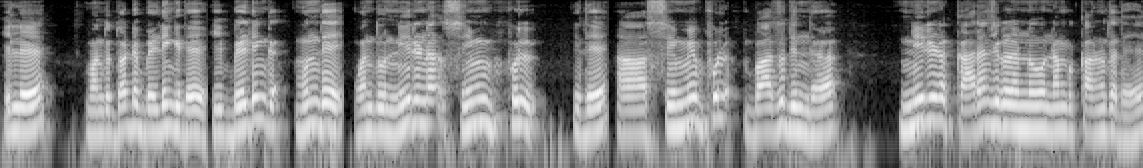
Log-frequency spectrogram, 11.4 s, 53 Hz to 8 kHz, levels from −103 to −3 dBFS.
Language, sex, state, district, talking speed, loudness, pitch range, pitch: Kannada, male, Karnataka, Belgaum, 105 wpm, -14 LUFS, 155-185 Hz, 165 Hz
